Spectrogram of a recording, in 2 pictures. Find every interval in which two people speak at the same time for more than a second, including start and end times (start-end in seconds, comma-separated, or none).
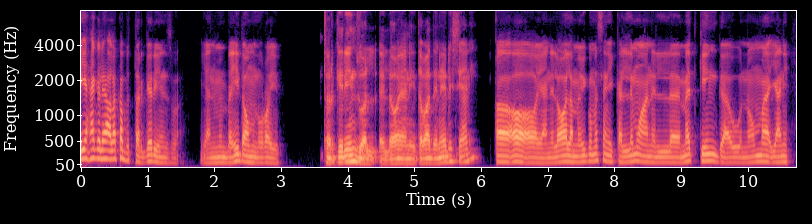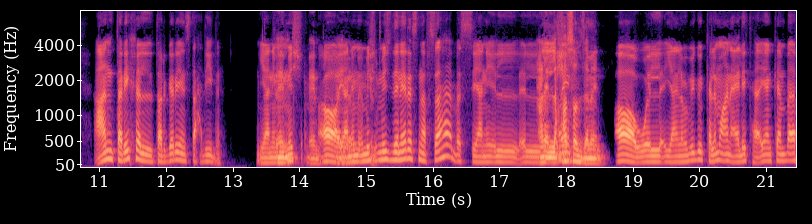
13.6-15.2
